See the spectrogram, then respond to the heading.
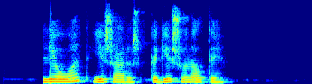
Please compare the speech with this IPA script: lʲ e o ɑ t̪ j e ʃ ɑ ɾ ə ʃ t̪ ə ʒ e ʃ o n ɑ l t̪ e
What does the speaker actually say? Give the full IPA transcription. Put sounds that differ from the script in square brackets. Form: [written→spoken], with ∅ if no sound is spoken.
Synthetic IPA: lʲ e o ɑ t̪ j e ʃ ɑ ɾ ə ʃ t̪ ə [ʒ→ɣ] e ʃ o n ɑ l t̪ e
